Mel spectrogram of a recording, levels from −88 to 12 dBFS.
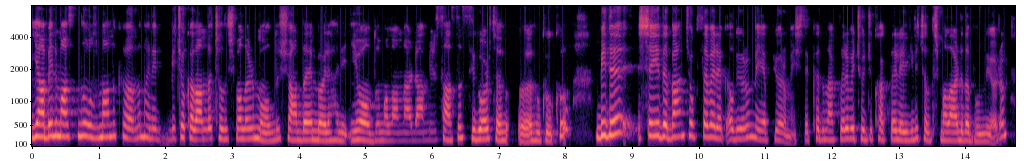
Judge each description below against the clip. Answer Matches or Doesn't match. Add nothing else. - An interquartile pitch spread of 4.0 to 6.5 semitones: Matches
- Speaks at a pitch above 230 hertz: Doesn't match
